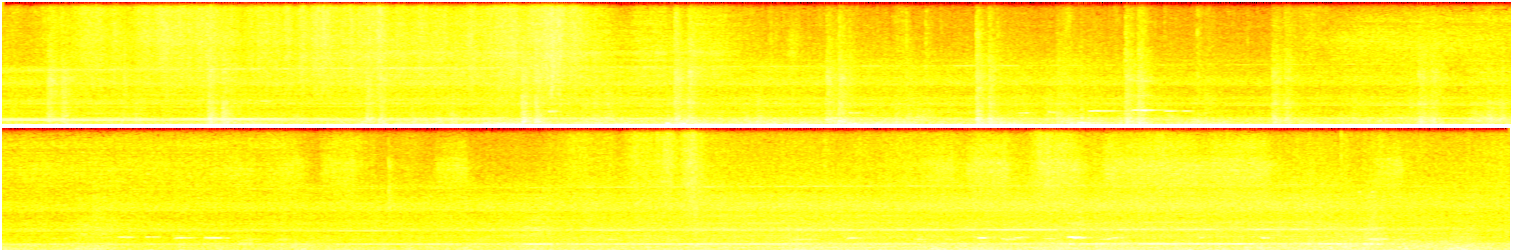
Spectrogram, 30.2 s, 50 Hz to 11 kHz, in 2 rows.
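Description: Kintetsu 1026 series electric train with Hitachi GTO-VVVF traction running at speed, heard from inside the car: a steady rumble with the inverter/motor hum, in which one tone climbs slowly in pitch in the second half. Through the first half the wheels click over rail joints many times.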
